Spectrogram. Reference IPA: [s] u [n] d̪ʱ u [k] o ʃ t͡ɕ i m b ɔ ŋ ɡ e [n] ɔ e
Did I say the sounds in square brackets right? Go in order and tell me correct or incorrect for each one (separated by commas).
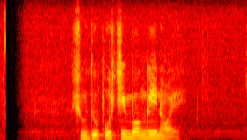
incorrect, incorrect, incorrect, correct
